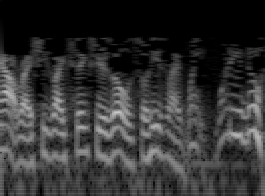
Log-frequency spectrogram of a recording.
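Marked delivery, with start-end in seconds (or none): 1.9-2.6 imitating a startled father, voice jumping high; father calling after his daughter in alarm; alarmed dad. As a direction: retell the dad's sudden panic, pitched up. Father sees daughter leave car.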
